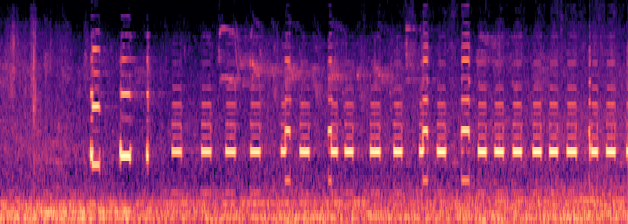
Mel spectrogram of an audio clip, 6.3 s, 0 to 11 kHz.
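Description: Quest V80 metal detector sounding a target signal: a run of short beeps at one mid pitch, about five a second, with a few higher beeps about a second in, over a low background rumble. It is a mid tone of the kind that both aluminium foil and gold rings give.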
